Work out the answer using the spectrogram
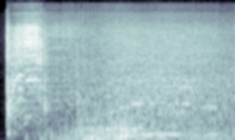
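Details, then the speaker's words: GenMax inverter generator, first real test, push-button start in cold weather inside a shipping container before driving a table saw: a brief whirring crank, then it catches and settles into a steady, even hum with no misses or knocks, a normal healthy start. "And so I'm going to go ahead and start this thing up and see how it does with this table saw."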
